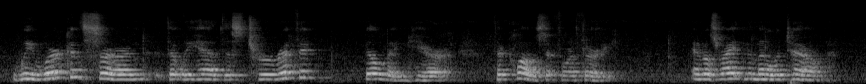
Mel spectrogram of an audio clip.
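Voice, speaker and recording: Over light background noise and audible room echo, a woman with a fairly high pitch speaks at a fairly slow pace with ordinary pitch variation. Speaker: panelist, class volunteer; panelist. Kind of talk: panel reminiscence. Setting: community center with audience. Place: hall. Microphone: handheld.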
